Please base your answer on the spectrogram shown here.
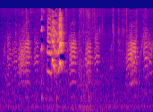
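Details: Brown, red and yellow canaries in a cage making a few quick, bright chirping notes, one louder burst near the start, over faint rustling and a soft low background hum.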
